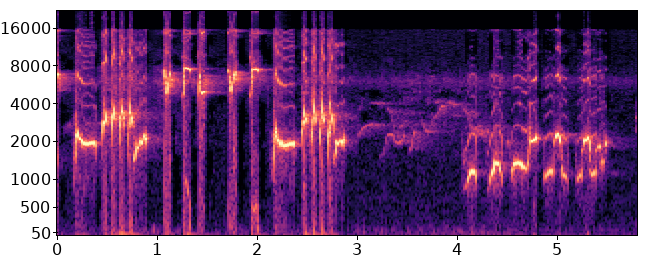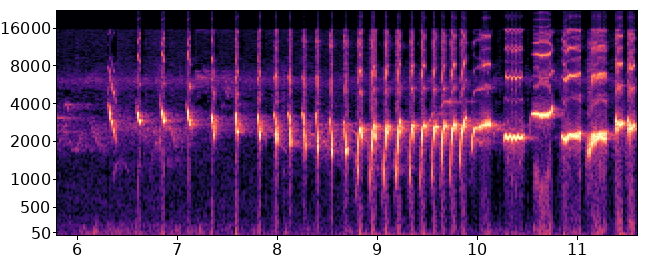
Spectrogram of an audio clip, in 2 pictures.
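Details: White-rumped shama (murai batu) song used as a training recording: loud, fast bursts of clear whistles and sharp chirps, a quieter passage of descending warbled notes, then a long run of rapid repeated chirps.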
